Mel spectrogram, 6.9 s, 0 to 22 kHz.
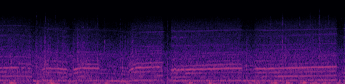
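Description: Formula 3 race car in TOCA Race Driver 3, its engine droning steadily and loud throughout with rising and falling pitch through gear changes, plus a faint tire squeal and other cars nearby.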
